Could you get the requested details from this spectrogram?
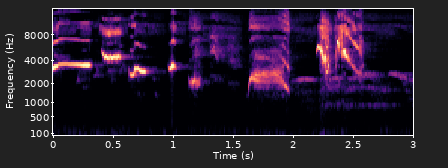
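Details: Oriental magpie-robin in highly agitated, vigorous 'kicau door' song: a quick run of clear whistled notes, slurred high phrases and harsh buzzy bursts packed into three seconds, no other sounds.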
